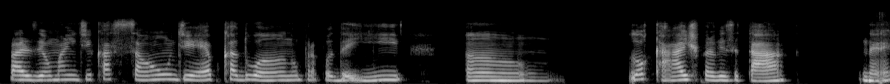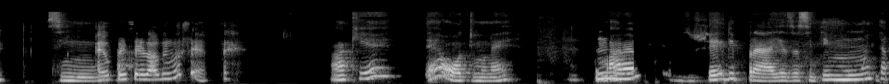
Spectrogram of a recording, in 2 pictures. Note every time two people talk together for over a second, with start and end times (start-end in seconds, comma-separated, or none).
none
